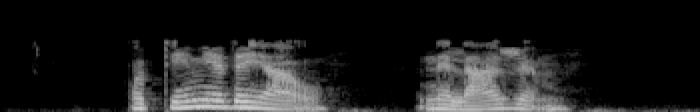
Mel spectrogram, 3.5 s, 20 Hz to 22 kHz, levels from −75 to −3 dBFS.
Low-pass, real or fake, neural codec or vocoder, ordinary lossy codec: 9.9 kHz; real; none; AAC, 16 kbps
